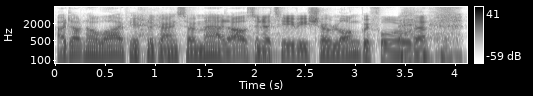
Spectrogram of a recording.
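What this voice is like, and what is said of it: Imitates another person's voice. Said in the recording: “my terrible Trump impression”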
